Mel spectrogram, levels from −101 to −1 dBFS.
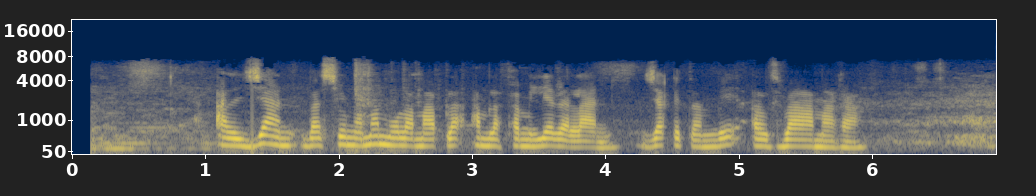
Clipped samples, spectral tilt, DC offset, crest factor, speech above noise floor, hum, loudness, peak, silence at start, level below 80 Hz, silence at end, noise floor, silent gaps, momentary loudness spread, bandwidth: under 0.1%; -6.5 dB/octave; under 0.1%; 16 dB; 21 dB; none; -18 LUFS; -2 dBFS; 0.15 s; -50 dBFS; 0 s; -38 dBFS; none; 16 LU; 8 kHz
